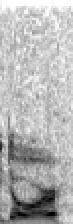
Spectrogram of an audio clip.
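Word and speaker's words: Doerr: second baseman Bobby D there's Bobby door not Bobby or but Bobby door both played for Boston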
